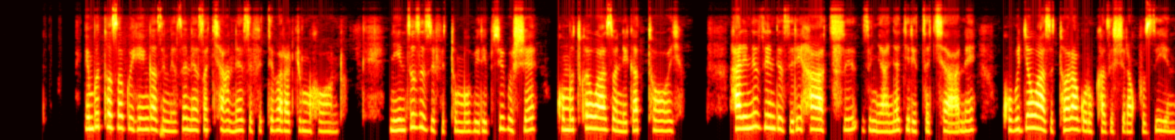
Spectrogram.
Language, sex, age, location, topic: Kinyarwanda, female, 18-24, Gakenke, agriculture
